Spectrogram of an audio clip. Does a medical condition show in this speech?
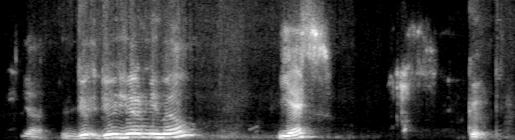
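No.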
